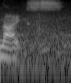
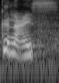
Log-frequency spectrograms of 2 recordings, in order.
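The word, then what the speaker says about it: gneiss: is mostly granite and nice. So that G is silent. Um it's not ganice or ganice, it's nice.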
